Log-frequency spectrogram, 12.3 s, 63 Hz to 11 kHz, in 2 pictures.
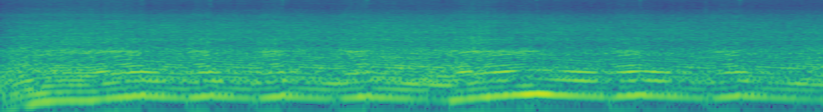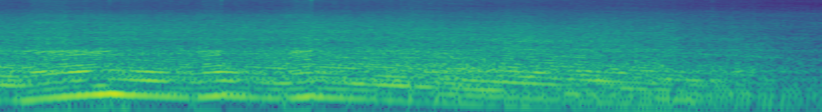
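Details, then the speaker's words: Honda Beat FI scooter that intermittently stalls after 1–2 km and restarts: revs crisply and falls back cleanly several times; stall not reproduced, fuel pump pressure and TPS judged fine. "dilihat dari responsifnya tadi kan gasnya normal ini bagian fuel pump nya tidak bermasalah"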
